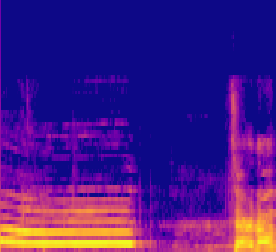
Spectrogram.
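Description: A toddler's voice holding one long, high, steady note for about a second, with no words.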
